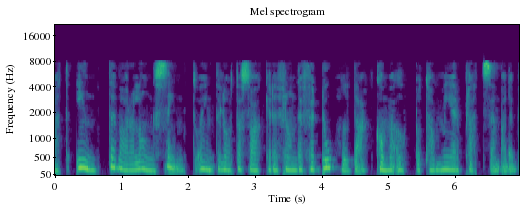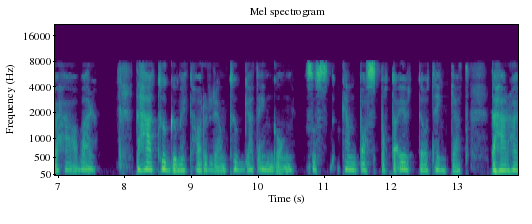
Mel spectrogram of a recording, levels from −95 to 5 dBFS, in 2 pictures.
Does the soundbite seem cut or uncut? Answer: cut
